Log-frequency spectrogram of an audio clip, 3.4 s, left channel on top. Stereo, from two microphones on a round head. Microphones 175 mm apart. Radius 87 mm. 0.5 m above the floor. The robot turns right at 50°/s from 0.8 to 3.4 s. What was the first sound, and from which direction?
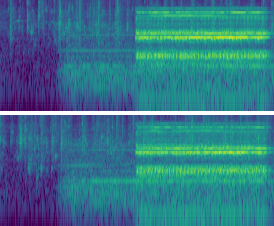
A phone ringing, 40° left.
